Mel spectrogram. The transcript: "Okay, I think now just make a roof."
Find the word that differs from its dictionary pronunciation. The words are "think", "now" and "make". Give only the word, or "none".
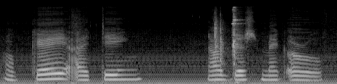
think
